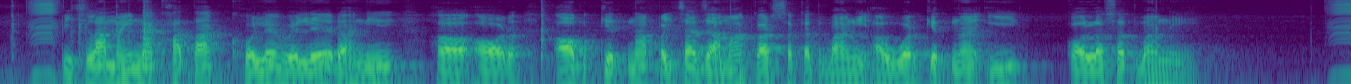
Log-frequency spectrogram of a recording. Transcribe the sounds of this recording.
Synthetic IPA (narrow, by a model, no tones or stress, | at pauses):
pit͡ʃʰlaməɦinakʰat̪akʰoleɦeleɾəɦnihəɔːɾəbket̪napəjsad͡ʒamakəɾsəkət̪baniʔəwːəɾket̪naʔi | kələsət̪bani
